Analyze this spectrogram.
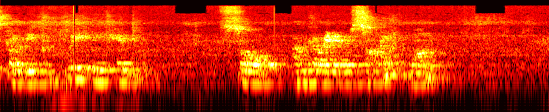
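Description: An elderly woman speaks calmly into a nearby microphone.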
